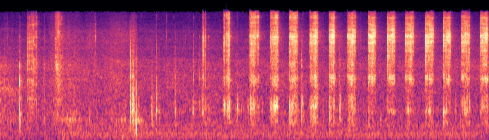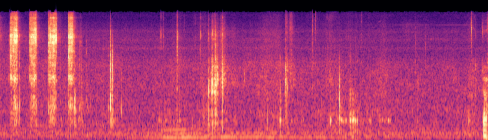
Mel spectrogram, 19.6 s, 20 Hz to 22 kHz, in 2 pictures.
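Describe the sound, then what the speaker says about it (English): Ratchet with an Allen bit backing bolts out of a front panel on a Honda NC700X motorcycle, a steady run of evenly spaced loud clicks up close, then scattered handling knocks and a faint hum. "there's two Allen wrenches, one on each side. We're going to start by taking those off and just remove this front piece here."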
